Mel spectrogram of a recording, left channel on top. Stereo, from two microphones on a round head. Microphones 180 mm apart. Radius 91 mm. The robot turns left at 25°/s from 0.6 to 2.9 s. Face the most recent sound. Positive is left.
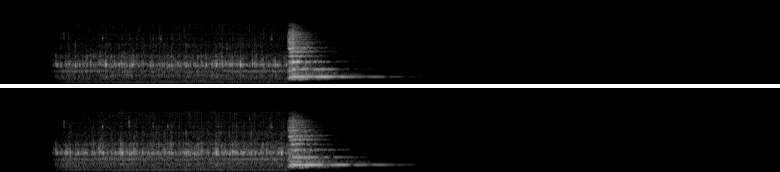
turn(degrees=30)  # may be behind; listen again after turning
